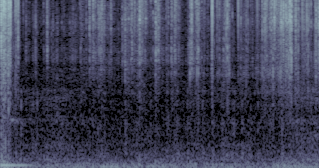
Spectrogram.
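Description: A handful of gold plastic beads from a bead garland is squeezed and shaken in one hand with long red nails. The beads clack and rustle in a quiet, continuous stream of tiny, bright, crisp clicks with little low end. Brief louder bursts come at the start and toward the end.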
